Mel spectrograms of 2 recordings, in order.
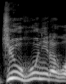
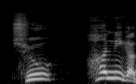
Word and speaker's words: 주헌: 나는 여기서 JOOHUN 하면 주혼이라고 하고 100에서는 헌이라고 하고 이걸 어떻게 하면 좋게 발음을 할까 하다 보니까 주헌이가 됐죠. 근데 여전히 제 패스포트 안에는 HEON으로 돼 있습니다.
